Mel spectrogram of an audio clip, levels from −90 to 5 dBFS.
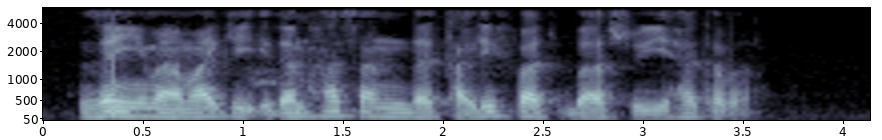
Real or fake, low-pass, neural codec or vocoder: real; 5.4 kHz; none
